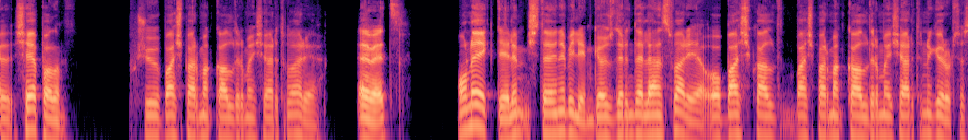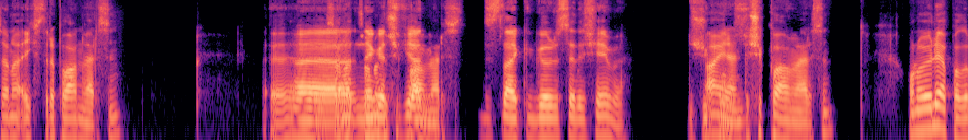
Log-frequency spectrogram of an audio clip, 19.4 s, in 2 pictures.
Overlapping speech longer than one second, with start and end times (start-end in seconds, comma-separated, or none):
12.6-14.0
